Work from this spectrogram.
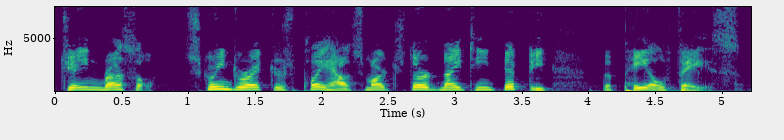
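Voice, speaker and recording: A man's voice: high voice, lively intonation, normal speed, a little mellow, no room sound. A man reading scripted announcements and promotions as a radio show host.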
